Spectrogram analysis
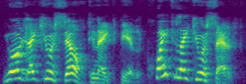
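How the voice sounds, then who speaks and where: A woman reading an audiobook, voicing a sly, fawning old man who speaks slowly and loudly. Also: fairly high pitch, wildly swooping pitch, narrow, tinny audio, full character voice. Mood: wheedling. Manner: wheedling, slow. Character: wheedling old male criminal, sly and fawning.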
